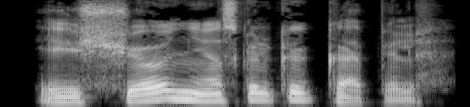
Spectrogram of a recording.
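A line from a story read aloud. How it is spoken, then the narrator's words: Even tone. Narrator (Russian): ровным тоном ответил он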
